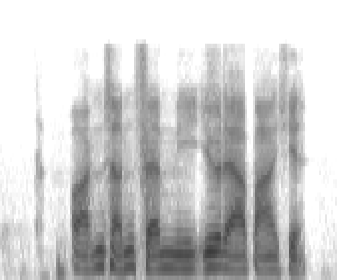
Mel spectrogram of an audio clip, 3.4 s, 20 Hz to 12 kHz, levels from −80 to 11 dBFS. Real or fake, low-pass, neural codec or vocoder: fake; 7.2 kHz; codec, 16 kHz, 0.5 kbps, FunCodec, trained on Chinese and English, 25 frames a second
